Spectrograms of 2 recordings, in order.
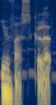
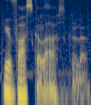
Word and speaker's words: Jyväskylä: The pronunciation is as Jyväskylä. Jyväskylä. The Jyväskylä-based hardcore band, thank you.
